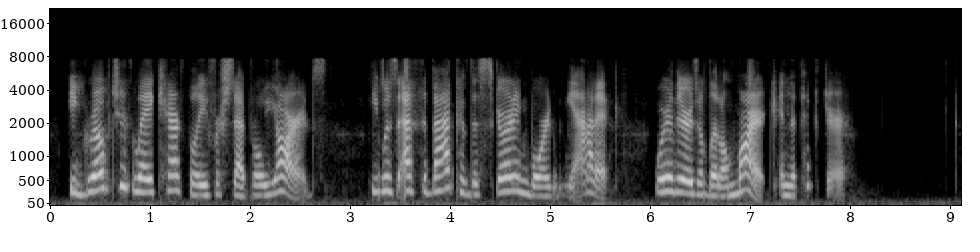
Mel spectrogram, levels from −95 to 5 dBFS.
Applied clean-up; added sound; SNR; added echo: neural diffusion model UNIVERSE++.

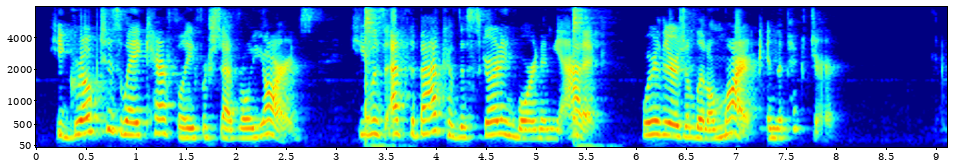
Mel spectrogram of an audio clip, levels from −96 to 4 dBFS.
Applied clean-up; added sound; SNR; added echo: classical method log-MMSE.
